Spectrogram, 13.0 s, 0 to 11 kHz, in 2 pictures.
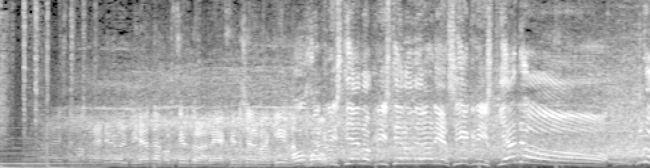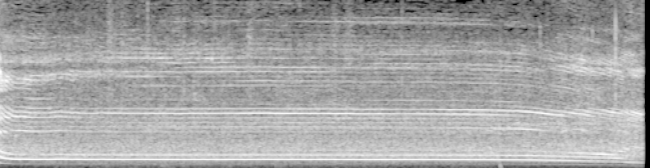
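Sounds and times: commentator shouting goal call: 0:00.6 - 0:10.6.

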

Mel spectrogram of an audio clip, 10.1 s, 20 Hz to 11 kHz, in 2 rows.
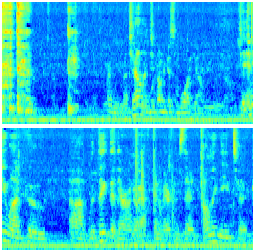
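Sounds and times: woman coughing: 0:00.0 - 0:00.7, 0:01.3 - 0:01.6.

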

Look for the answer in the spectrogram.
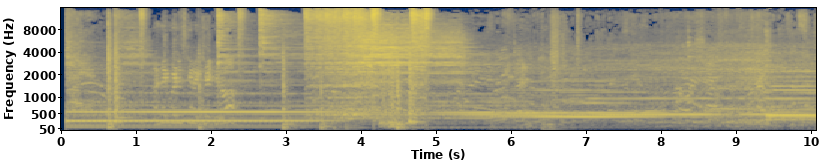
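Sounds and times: people talking: 0:00.1 - 0:02.6, 0:03.3 - 0:10.0
electric guitar ringing tone: 0:00.1 - 0:10.0.

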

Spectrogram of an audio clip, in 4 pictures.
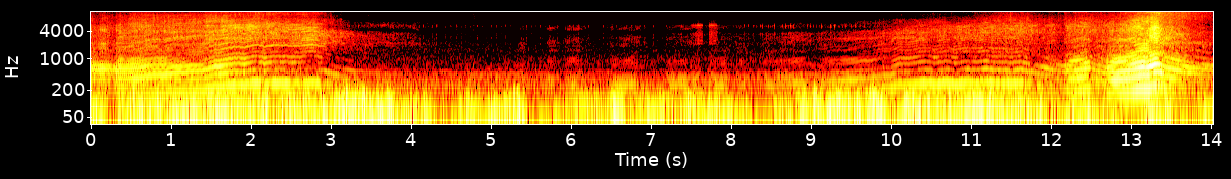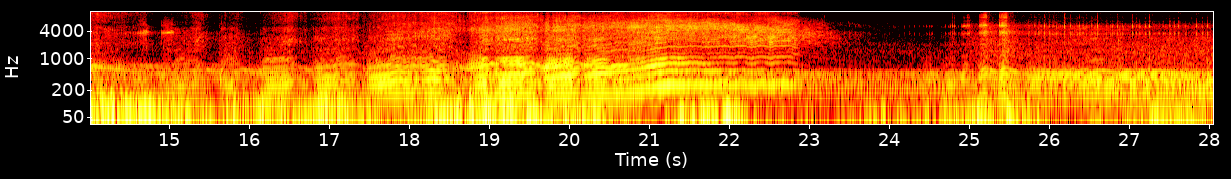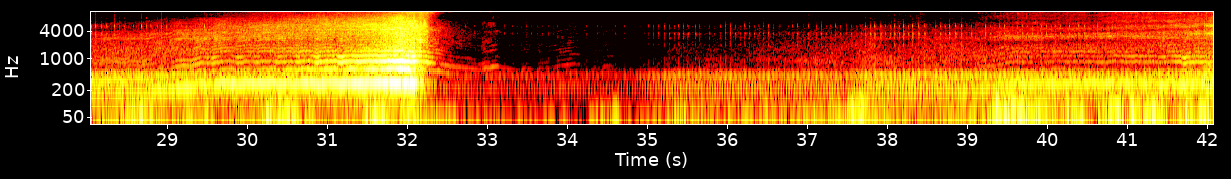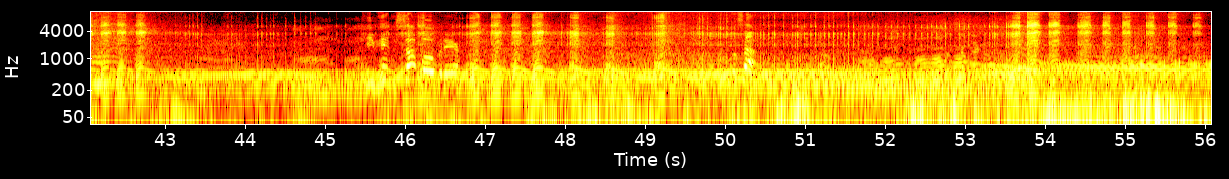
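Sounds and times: small two-stroke engines revving: 0:00.0 - 0:56.0.

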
